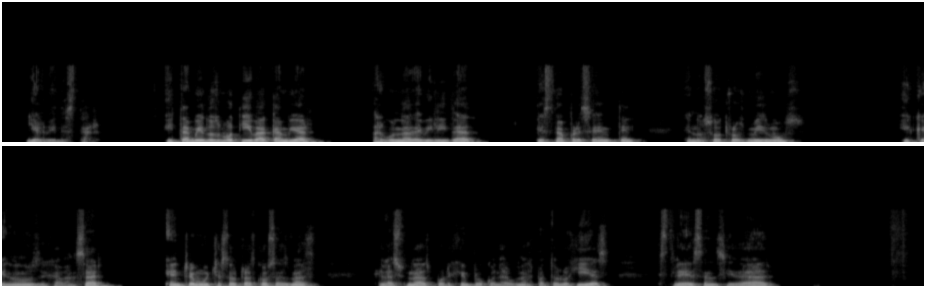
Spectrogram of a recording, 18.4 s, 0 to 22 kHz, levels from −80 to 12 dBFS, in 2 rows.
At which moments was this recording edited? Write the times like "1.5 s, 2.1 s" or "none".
none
